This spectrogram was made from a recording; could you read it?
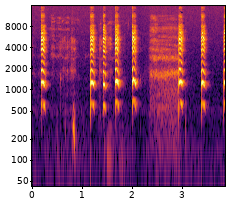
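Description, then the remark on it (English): A squeezed rubber chicken toy squawks in a rapid series of loud, nasal, honking squeaks, about nine bursts with a short wheezy hiss between them, in an uneven rhythm. “You're a good chicken squeezer.”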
